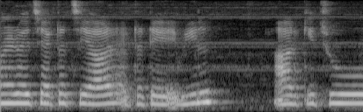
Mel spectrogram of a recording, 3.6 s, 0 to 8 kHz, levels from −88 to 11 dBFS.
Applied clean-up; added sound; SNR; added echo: none; none; none; reverberation time 0.4 s.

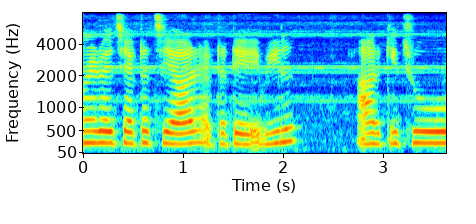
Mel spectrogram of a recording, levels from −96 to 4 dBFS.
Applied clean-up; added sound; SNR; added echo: none; none; none; none.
